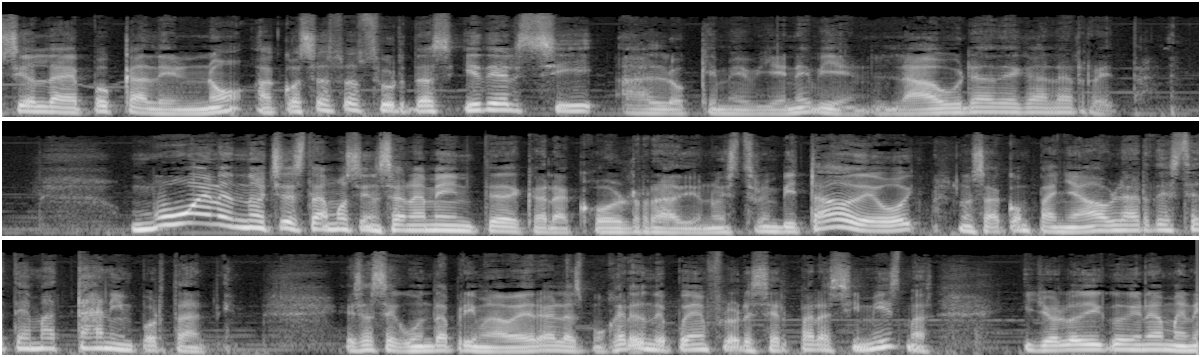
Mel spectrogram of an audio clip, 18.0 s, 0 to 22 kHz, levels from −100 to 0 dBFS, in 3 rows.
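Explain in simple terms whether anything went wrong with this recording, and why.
Nothing went wrong here that I can hear, so there's no problem to explain and the audio can be taken just as it sounds.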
